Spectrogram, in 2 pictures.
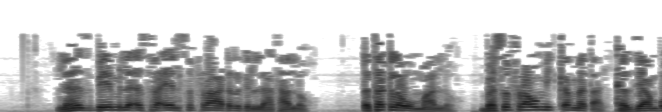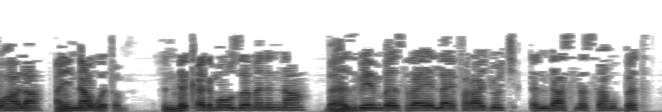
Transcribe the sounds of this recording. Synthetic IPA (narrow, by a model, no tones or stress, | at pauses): ləhɨzbe̞mləʔɨsɾaʔe̞lsɨfɾaːd̪əɾɡɨlːat̪ʰa̰lːə̰hu | ʔɨt̪ʰəkləwumːa̰lːə̰hubəsɨfɾawmjɪkʼːəmːət̪ʼa̰lkʰəzːijambəhʷalaajɪnːawːɔt̪ʼɨm | ʔɨnd̪əkʼəd̪məwzəmənɨnːabəhɨzbe̞mbəɨsɾaʔe̞lːajfəɾad͡ʒo̞t͡ʃːɨnd̪asnəsːahubːət̪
